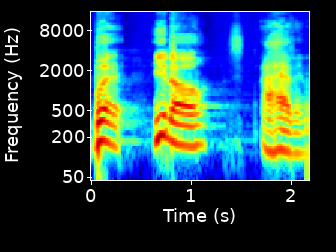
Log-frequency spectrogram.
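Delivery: ordinary talk, nothing marked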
